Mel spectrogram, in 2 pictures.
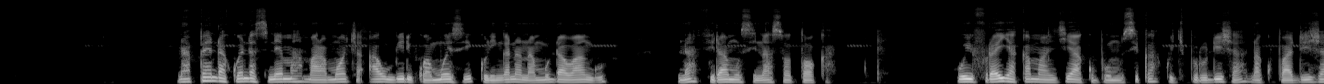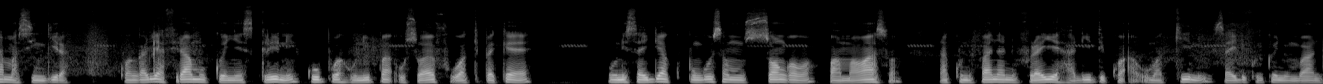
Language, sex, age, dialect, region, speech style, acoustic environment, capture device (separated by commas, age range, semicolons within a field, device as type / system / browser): Swahili, male, 25-34, Kenya - Mombasa, Kenya, focused, silence, mobile / Linux / Chrome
